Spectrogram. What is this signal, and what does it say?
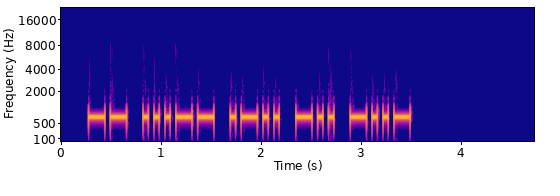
Morse code, heard as a keyed tone, about 22 wpm, 700 Hz. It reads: M3LDX
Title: DXCC-100 Call Signs - 5 Characters - Repeated 2x - 22wpm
